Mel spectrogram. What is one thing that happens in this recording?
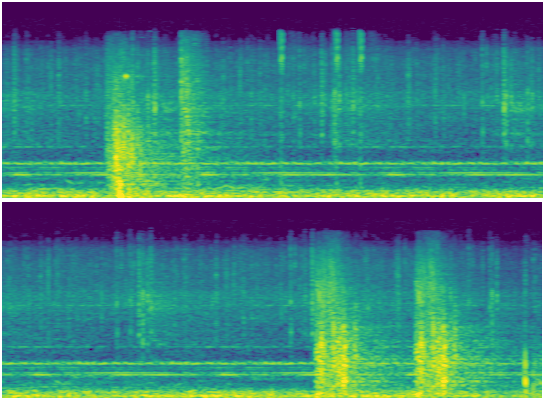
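Short soft clicks sound as menu items are chosen.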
